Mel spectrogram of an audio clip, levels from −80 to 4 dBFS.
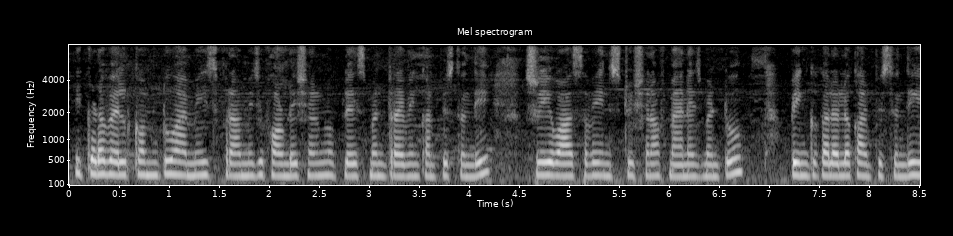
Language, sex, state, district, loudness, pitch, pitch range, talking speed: Telugu, female, Andhra Pradesh, Anantapur, -19 LUFS, 220 Hz, 215-230 Hz, 135 wpm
